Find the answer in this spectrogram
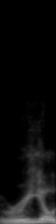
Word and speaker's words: Rio de Janeiro: Não tá errado você usar sua pronúncia de Rio de Janeiro, tá? Mas geralmente o pessoal vai ficar rio, rio. Aí sai real de Janeiro, o o nativo de inglês fala mais assim.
